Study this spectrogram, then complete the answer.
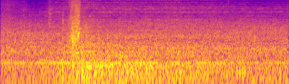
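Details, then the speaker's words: Wheel spun by hand: rough low groaning grind with faint hum from a worn wheel bearing; higher-pitched scratch is brake pad; groan grows louder with speed. "That is the bearing going out. You hear that lower groan grinding sound? That's going to be amplified when you're driving a faster speed."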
